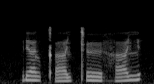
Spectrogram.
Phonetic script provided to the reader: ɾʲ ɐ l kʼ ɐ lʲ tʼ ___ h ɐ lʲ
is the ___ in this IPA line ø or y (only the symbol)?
ø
